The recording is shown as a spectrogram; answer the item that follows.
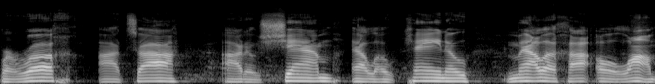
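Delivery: put-on flat Midwest American accent. Showing how Golda Meir actually spoke: Golda Meir's flat Midwestern affect. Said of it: "that's how she spoke".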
